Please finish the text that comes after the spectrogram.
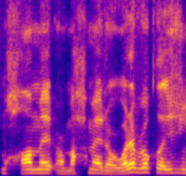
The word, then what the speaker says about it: Muhammad: Mhmmed in that pronunciation is not an Arabic word. If it is, I want a dictionary from any time frame. The praised one is Muhammad.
